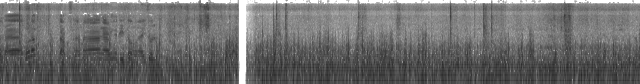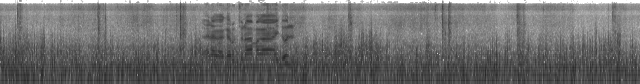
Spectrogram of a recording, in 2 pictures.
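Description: Wind rushes across the open water.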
